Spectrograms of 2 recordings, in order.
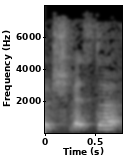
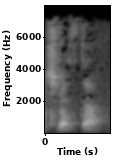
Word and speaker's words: Schwester: a strong sound, and especially at the end of a word, you can barely hear it. Like, for example, Schwester, which means sister, you don't really hear the R at the end, Schwester, or Vater, which means father.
